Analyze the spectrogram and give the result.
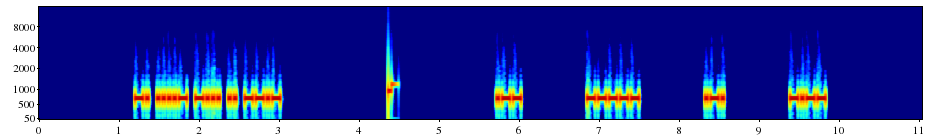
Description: Morse code, heard as a keyed tone, about 36 wpm, spaced as for 16 wpm, 700 Hz. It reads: N4BIQ W0RY
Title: USA Call Signs - 8x Character Spacing - 35wpm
